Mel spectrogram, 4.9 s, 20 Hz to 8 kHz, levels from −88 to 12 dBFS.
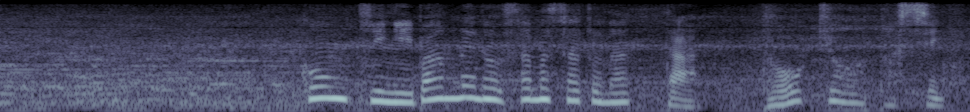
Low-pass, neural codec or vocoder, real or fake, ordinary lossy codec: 7.2 kHz; codec, 44.1 kHz, 7.8 kbps, DAC; fake; none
